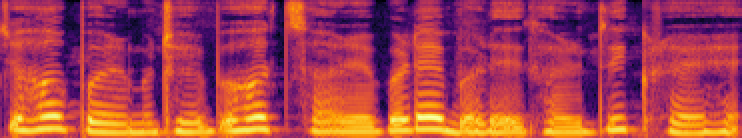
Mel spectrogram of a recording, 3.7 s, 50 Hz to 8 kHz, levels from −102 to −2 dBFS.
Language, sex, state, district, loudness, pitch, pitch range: Hindi, female, Himachal Pradesh, Shimla, -14 LUFS, 210 Hz, 185-245 Hz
